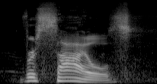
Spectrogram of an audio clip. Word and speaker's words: Versailles: It's not like Sedal, you know, Versailles, right? Come on, Missouri. We can do better, all right? Versailles. There we go.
